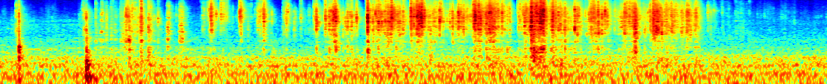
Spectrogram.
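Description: A foil pack rips open.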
